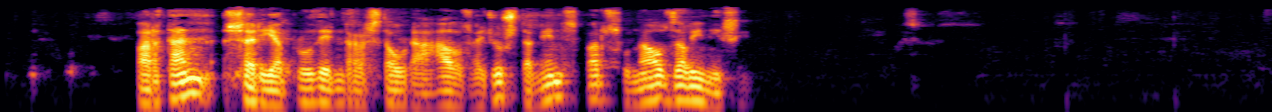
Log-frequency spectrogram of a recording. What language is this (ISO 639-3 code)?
cat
